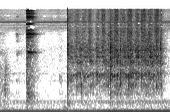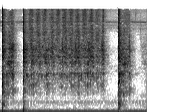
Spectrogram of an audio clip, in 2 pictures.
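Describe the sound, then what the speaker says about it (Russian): Cream with vanilla seeds being stirred in a pot, a steady soft scraping rasp that runs throughout, broken by a few sharp knocks against the pot, with a constant low hum underneath. "Тщательно размешиваем."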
